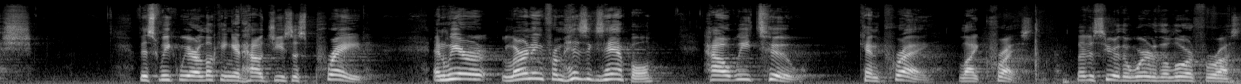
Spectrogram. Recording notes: Recorded at Ebenezer UMC on February 4, 2024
